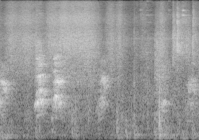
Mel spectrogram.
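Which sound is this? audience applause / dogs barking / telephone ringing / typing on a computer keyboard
dogs barking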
